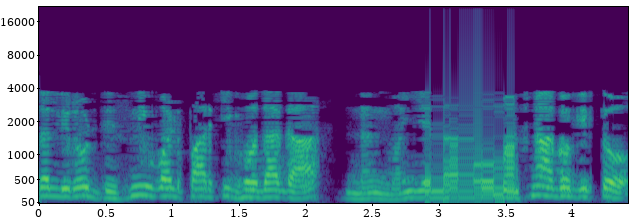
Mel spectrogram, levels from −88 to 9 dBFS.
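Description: From the first moment the speech sounds dull and smeared, with the high frequencies cut off, so sibilants lose their edge and vowels carry a watery, warbling texture. This is heavy damage from AAC compression, likely AAC-LC run at a very low bitrate, which fits something near 8 kbps. The coder drops everything above its cut-off and starves the remaining bands. A spectrogram shows a flat ceiling at the cut-off with patchy, hole-ridden energy beneath it.

From 2.90 to 3.56 s the speech turns into a rigid, metallic buzz that still roughly tracks the syllables. This is robotic sound from repeated short buffers: new audio is arriving too slowly, likely because of buffer underruns, and a short slice is replayed in its place for most of the span while real audio is skipped. The repetition imposes a fixed 66.8 Hz buzz, which fits a buffer of about 15 ms. The waveform shows near-repeating cycles across most of the stretch, and the spectrogram shows evenly spaced harmonics at multiples of 66.8 Hz.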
